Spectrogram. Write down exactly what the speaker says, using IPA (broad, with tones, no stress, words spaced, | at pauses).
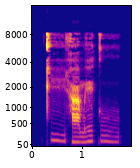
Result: kʰiː˦˨haː˨meː˦ kuː˦˨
